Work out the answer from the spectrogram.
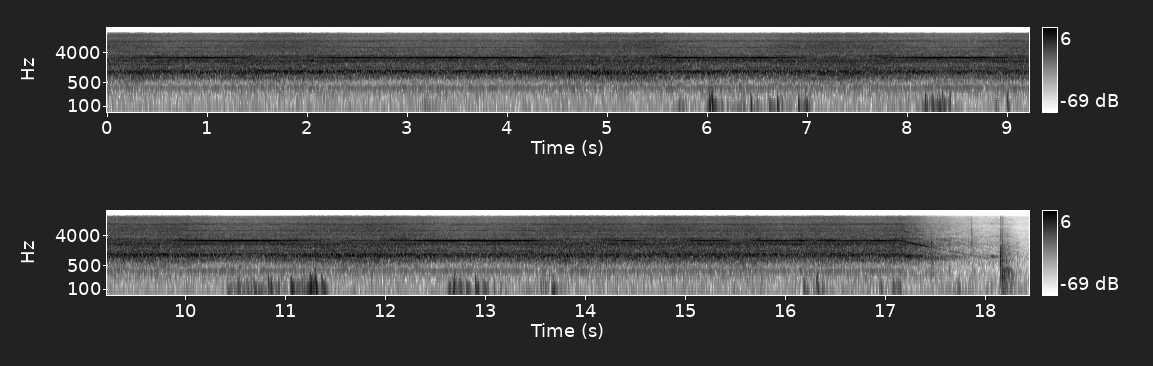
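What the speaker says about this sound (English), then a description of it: "I don't have a heat gun, so I'm using a blow dryer" A blow dryer heats a sticker on a Namco Museum arcade cabinet to loosen its glue. It whines loudly and steadily for about seventeen seconds, with occasional low knocks and handling bumps, then switches off and winds down.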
